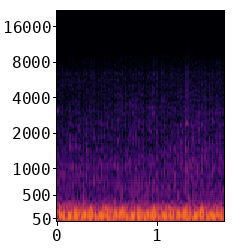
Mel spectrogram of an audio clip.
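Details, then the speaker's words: 1971 Ford Maverick 302 V8 with newly installed Edelbrock Pro Flo 4 EFI, distributor at about negative 12 degrees and not yet fine-tuned; low, fairly steady idle with occasional sharp exhaust pop and random sputters: exhaust popping at idle. "So that's, I'm sure you can hear that popping. There are a little bit random sputters, so I'm gonna have to fine tune it."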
